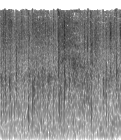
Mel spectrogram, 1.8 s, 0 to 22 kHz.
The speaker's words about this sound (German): Vor sechs Tagen haben Sie Ihren 80. Geburtstag gefeiert. Dürfen Sie eigentlich nochmal klatschen, oder? Ein Geburtstagsklatschen.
